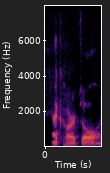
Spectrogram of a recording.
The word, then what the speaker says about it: Eckhart Tolle: Eckhart Tolle, yeah.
